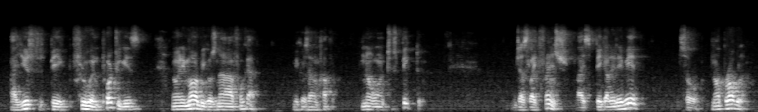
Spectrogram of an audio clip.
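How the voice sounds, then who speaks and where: A man speaks at a medium pitch with a somewhat breathy, dark, mellow tone, ordinary pitch variation and big swings in loudness, at a moderate pace broken by long, frequent pauses. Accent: non-native. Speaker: chef and political commentator. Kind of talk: livestream monologue. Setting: home livestream on camera. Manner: animated; halting.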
